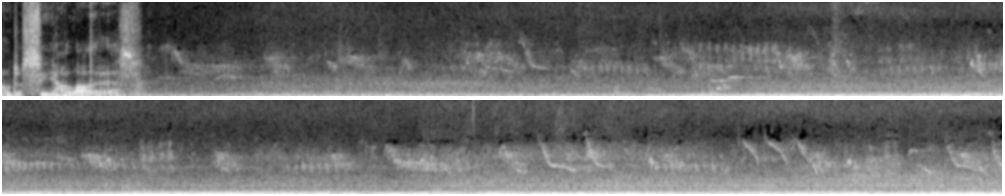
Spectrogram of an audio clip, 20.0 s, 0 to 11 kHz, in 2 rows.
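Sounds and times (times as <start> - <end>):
birds chirping and twittering: 0.0 - 20.0.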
